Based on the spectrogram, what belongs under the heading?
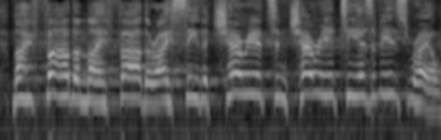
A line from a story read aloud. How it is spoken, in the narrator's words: cried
